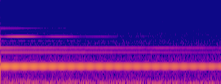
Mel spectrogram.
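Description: A pinball machine bell sustains a single steady metallic ring that slowly fades, close and clear with no talk, in a pinball repair setting.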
